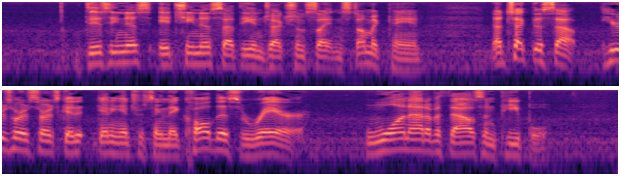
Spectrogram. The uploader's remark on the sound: Episode 25 was the first (and probably the last) show to be recorded outdoors. Thought it would be cool to record Episode 25 near a van down by the river. During post-production, however, I discovered why most folks record podcasts inside. Way less ambient noise from chickens, roosters and rustling leaves.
